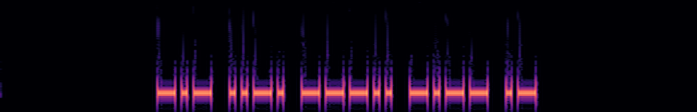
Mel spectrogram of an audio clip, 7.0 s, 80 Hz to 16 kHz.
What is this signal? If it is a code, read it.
Morse code, heard as a keyed tone, about 20 wpm, 700 Hz. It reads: KF8YA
